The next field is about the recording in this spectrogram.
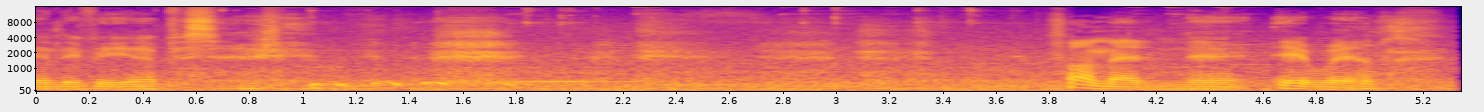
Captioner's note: chuckles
